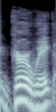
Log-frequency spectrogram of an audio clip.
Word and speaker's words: Gerwig: name is uh Greta Gerwig I'm hoping it's Gerwig and not Gerwig but I'm going on I'm thinking it's it's double it's hard G on both sides gret and gret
